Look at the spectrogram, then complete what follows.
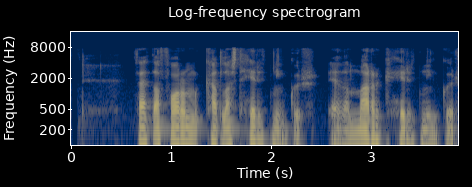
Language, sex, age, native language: Icelandic, male, 20-29, Icelandic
